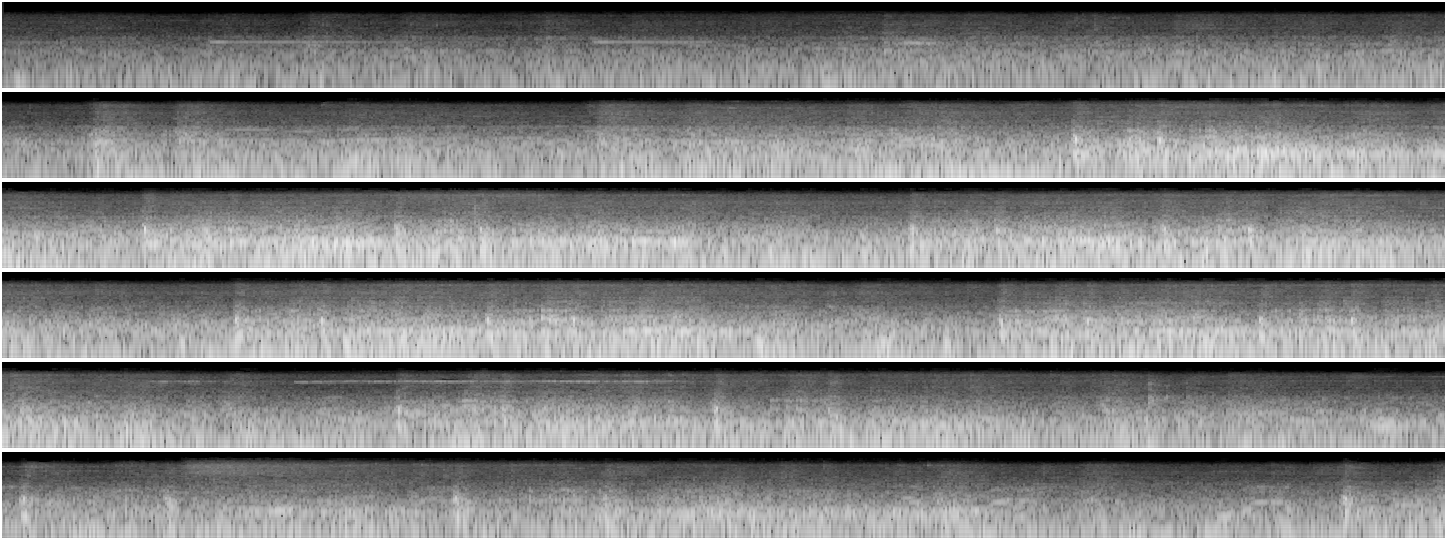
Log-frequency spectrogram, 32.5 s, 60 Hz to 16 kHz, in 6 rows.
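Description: Hankyu 8300 series electric train with a Toyo IGBT inverter arriving and slowing at a platform. It grows louder from about six seconds in as it comes alongside, with repeated knocks of the wheels over rail joints and points. A brief high steady whine comes about two-thirds of the way through.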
